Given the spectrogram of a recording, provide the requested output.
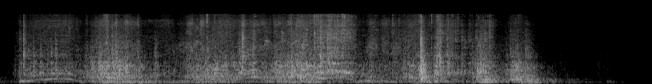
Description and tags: Spanishblind closing
blind, close, closing, persiana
